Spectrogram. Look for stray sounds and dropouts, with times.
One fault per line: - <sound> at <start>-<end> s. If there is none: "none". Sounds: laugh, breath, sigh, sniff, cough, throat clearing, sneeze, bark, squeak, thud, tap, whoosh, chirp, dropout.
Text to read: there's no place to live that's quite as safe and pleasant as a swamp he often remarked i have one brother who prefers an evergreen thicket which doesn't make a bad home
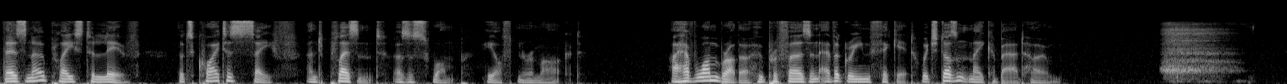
- sigh at 11.6-12.6 s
